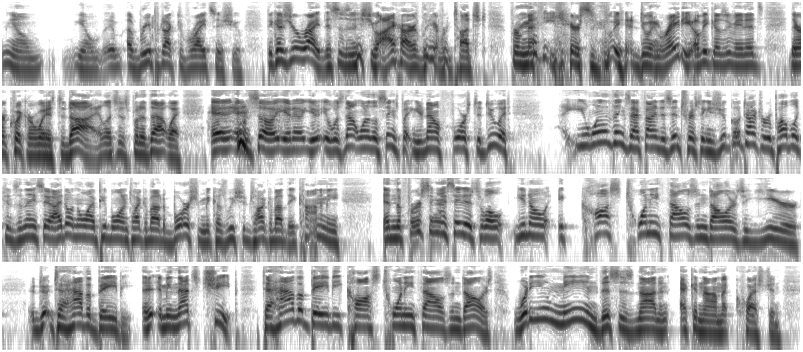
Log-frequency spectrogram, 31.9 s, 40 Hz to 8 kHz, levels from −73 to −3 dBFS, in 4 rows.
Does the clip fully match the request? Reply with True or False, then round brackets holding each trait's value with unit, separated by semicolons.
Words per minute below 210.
False (255 wpm)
